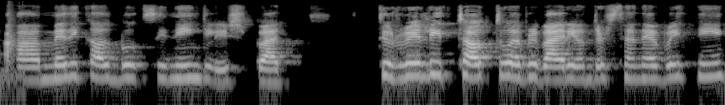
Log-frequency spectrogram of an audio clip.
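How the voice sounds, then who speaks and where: On a very clean recording with a silent background, a woman with a Spanish accent speaks at a very fast pace and a high pitch in a monotone, flat intonation. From El Salvador. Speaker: pediatrician. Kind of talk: interview.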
